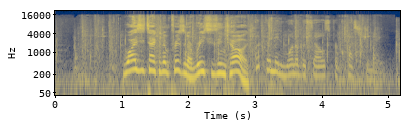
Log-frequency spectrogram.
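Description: A woman speaks firmly, giving an order.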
